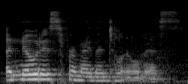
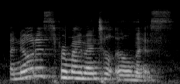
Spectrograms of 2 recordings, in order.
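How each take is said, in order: First: Said in the usual way. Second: Lifted, deliberate reading of "A notice for my mental illness"; poem title in a performance voice. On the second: Acted. Poet starting her poem by announcing "A notice for my mental illness". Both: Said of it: "I have a poem called".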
